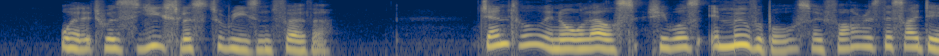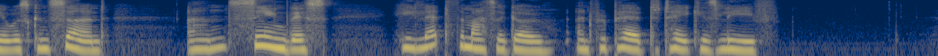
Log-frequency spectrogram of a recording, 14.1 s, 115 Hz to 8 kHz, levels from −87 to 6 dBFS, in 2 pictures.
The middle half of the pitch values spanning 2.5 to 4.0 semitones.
Yes: average, 3.1 semitones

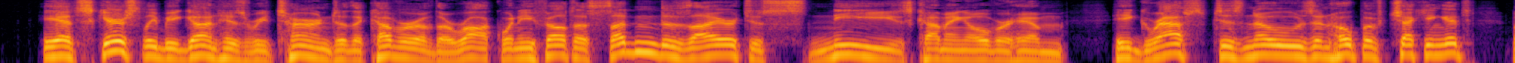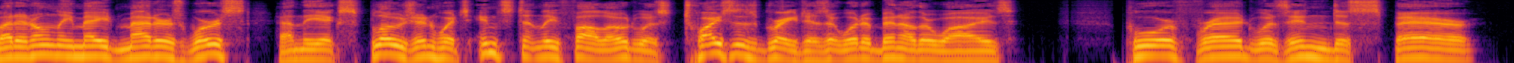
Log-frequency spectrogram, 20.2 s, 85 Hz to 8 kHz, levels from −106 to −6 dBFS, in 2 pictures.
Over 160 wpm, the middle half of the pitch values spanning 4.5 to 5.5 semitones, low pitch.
Yes: average, 180 wpm; average, 4.8 semitones; low, 130 Hz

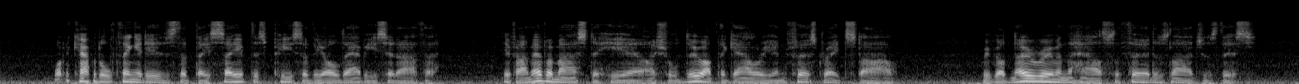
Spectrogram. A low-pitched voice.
Yes: very low, 95 Hz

